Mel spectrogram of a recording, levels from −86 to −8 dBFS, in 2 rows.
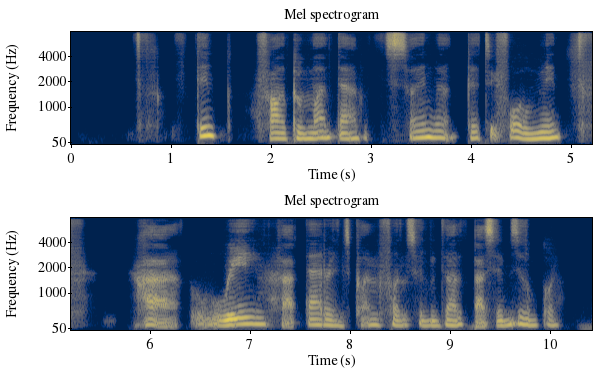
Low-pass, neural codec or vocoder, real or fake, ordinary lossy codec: none; codec, 16 kHz, 0.5 kbps, FreqCodec, larger model; fake; none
